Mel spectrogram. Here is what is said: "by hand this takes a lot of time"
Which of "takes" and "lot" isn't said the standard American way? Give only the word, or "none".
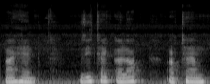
takes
